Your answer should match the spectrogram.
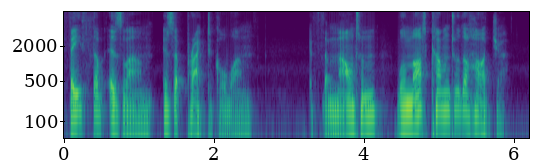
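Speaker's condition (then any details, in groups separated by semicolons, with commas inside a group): No condition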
